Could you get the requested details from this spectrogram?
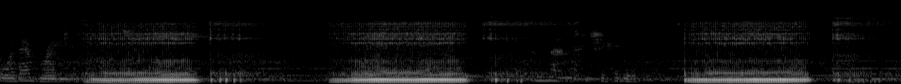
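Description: Regular loud, buzzing snores on each breath in, with softer snuffling breaths out, about seven breaths a minute; snoring in a sleeping dog.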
